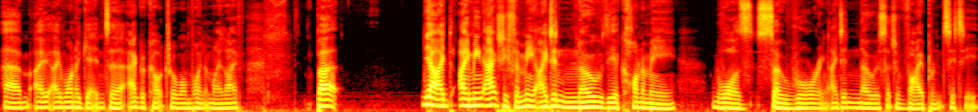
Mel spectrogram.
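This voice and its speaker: The recording is very clean, with nothing in the background. A man talks in a British accent. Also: medium pitch for a man, ordinary pitch variation, moderate pace. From UK. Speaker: podcast host, entrepreneur. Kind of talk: casual chat.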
